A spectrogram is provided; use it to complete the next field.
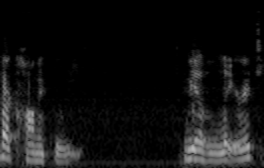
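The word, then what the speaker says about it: Laertes: comic relief we have lares is how you say this ponus a son he's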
